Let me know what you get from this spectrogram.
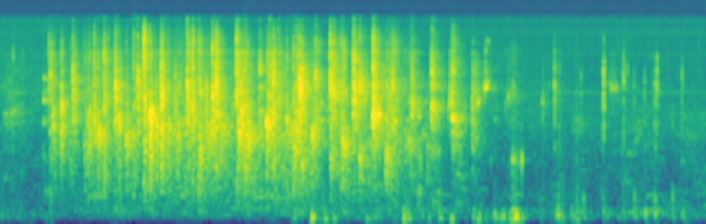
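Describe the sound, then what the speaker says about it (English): A modest audience at a talk gives a round of applause, a scattered patter of individual claps, fairly faint and distant, swelling briefly and then tapering off. "Another round of applause, please."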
